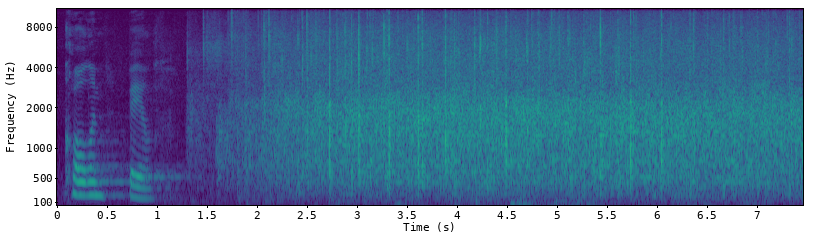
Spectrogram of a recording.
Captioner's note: applause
